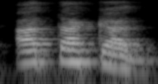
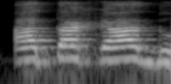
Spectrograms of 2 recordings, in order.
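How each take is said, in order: First: "atacado" with the final O swallowed; "atacado" ending on a bare D; foreigners' mispronunciation. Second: "atacado" with the final O released as "oo"; correct full ending. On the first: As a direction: cut "atacado" short to "atakad". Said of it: "não é atacado". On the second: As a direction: let the last sound of "atacado" out, "-du". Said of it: "A gente tem que soltar o som". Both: Shown as a demonstration.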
